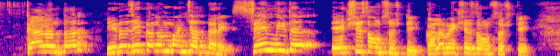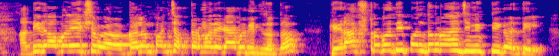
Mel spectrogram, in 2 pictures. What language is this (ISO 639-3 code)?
mar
